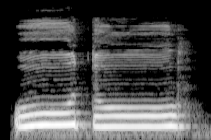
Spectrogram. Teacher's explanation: یہ دونوں واو مدہ ہیں، اسے اتو کہہ کے آگے نہیں جانا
